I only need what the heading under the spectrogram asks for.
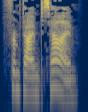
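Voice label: "from time to time", British English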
